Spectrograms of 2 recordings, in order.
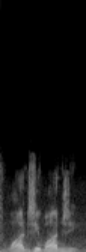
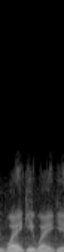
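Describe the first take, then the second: First: Wanji Wanji said with an ah vowel and j; correct pronunciation. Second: Wangy Wangy with a hard g, WANG-ee; Wangy Wangy said like wang plus ee; his own reading. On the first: Reading the right answer to chat: Wanji Wanji, WAHN-jee. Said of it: "It's Wanji Wanji". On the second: Guessing an Australian town name: Wangy Wangy, hard g. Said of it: "I would pronounce that Wangy Wangy". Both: Shown as a demonstration.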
